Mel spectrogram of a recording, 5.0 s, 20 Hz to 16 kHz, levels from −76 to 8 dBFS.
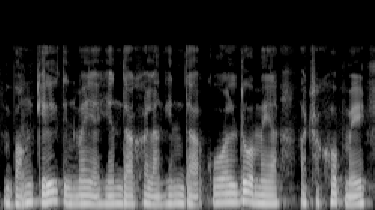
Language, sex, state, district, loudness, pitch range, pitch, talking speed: Mizo, male, Mizoram, Aizawl, -16 LUFS, 100-115 Hz, 105 Hz, 205 wpm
